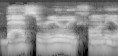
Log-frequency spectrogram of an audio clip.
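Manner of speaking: normal talking voice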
